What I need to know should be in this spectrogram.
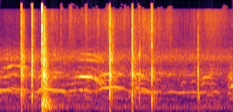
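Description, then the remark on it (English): Police firing tear gas and rubber bullets and spraying water hoses at protesters near a pipeline construction site in sub-freezing November temperatures: a string of sharp, loud bangs and pops at irregular intervals, with a crowd shouting and yelling continuously underneath. “In November, he watched videos, like this one posted by The Guardian, of police spraying protesters with water hoses, tear gas, and rubber bullets in sub-freezing temperatures.”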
